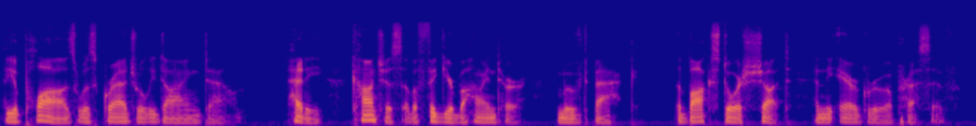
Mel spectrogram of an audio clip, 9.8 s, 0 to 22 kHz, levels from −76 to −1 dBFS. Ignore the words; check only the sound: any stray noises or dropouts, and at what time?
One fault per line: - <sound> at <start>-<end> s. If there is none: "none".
none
